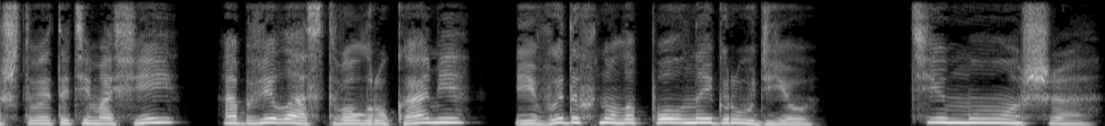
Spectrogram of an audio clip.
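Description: A woman narrating a village story in an expressive reading voice. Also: on the high side, no echo, studio quality.

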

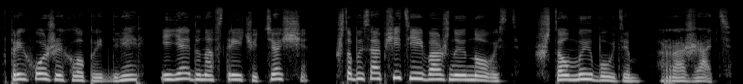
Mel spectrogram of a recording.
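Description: A woman narrating a first-person novel in a lively, ironic storytelling manner. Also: mid-range voice, measured pace, hardly any pauses, dry recording, studio quality. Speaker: audiobook narrator.

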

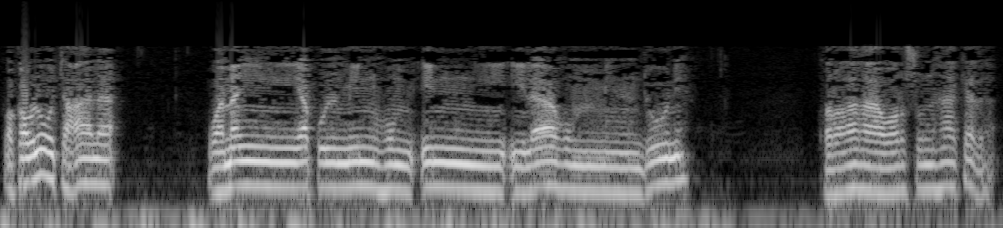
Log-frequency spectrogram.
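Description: رجل يلقي درسًا دينيًا إذاعيًا بتأنٍّ شديد ونبرة مستوية قليلة التلوين. يتنقل بين شرح رصين وترتيل قصير للشواهد. الصوت مكتوم قديم كأنه من تسجيل إذاعي عتيق. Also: male voice, mid-range voice, steady tone, creaky. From Egypt. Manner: measured formal explanation with short chanted verse recitations. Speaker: Quran recitation scholar. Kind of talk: broadcast religious lesson. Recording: muffled old radio broadcast.

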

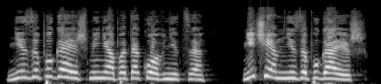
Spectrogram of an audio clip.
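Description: A woman voicing a high, shouting young rival; loud, defiant, storybook character. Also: steady tone, slow pace, no echo, studio quality. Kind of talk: audiobook character voice.

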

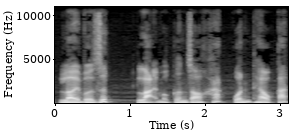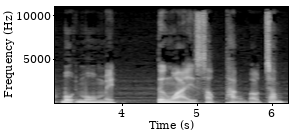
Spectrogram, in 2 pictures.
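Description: A man narrating a ghost story in a dramatic way, slowing down for tense moments. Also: low-pitched, big pitch swings, no room sound. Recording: dry close voice with faint background music.

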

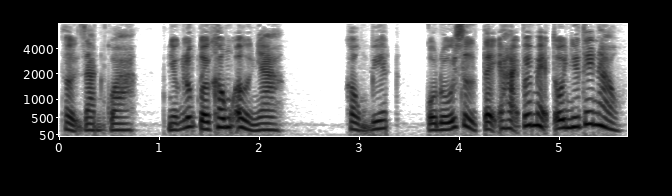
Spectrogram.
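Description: Woman reading angry domineering husband, shouting, threatening, dry sound. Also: medium pitch, expressive, brisk, no echo.

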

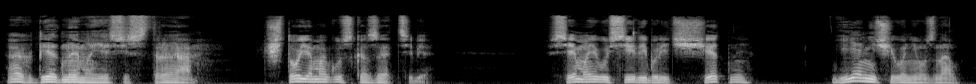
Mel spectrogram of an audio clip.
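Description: A man reading the part of a young nobleman who talks to his sister in a gentle, reassuring way. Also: low voice, expressive, slow pace, long pauses, dry recording, studio quality, exaggerated voice. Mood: earnest. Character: young nobleman, caring and lightly joking brother.

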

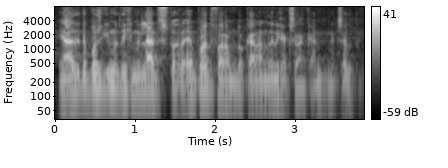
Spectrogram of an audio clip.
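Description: A man hosting a radio talk show, telling a wry story and acting out the people in it. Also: on the low side. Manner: animated, wry, mimics the people he quotes.

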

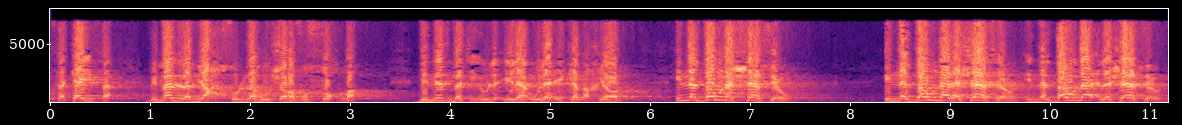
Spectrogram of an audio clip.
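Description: A man's voice: high-pitched, fairly bright tone. A man with an Egyptian Arabic accent giving a religious lesson, moving between formal recitation and colloquial explanation, and putting rhetorical questions to his listeners. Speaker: sheikh teaching a creed commentary. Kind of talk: lecture-style religious lesson. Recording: echoey hall, dull lo-fi sound.

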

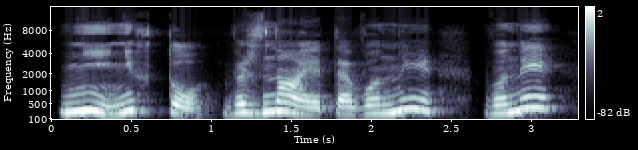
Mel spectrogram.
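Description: A man's voice: very high-pitched, animated, normal speed. A woman reading a lovesick young man who stammers and pleads with the girl he loves. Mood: sorrowful. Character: lovesick clumsy young male suitor, stammering.

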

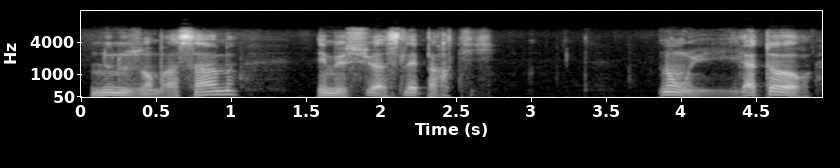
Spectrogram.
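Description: A man narrating a classic novel as an audiobook, measured in pace, with a brooding first-person voice. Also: sits low, big pitch swings, a bit bright, no room sound, highs cut off. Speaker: audiobook reader.

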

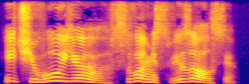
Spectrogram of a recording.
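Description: A woman's voice: high-pitched, animated, measured pace, dry recording, clean studio sound, pitched above the performer's own voice. A woman voicing a cocky, joking teenage boy in an audiobook, drawling and teasing.

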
